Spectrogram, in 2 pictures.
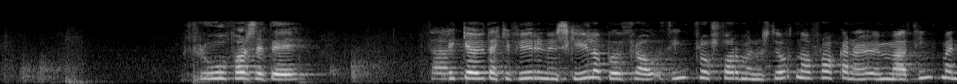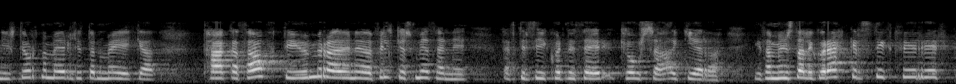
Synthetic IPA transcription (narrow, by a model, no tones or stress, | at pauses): fɾufɔr̥sɛt̪ɪ | θaðlɪcːaʏt̪ɛhcɪfɪɾɪɾɛnscɪːlapuːðfɾawθiŋkflowksfɔɾmʏnːʏmst̪jowɾt̪naflɔhkanaʏmaðθiŋkmɛnːist̪jowɾt̪̚namejɾɪl̥ʏt̪anʏmejecːað | t̪ʰaːkaθawht̪iʏmɾajðɪnːɪaðfɪlcast̪mɛðθɛnːɪ | ɛft̪ɪɾ̥θikʰvɛɾt̪nɪθejɾcʰoːwsaːðcɛːɾa | iθamɪnst̪alɪːkʏɾɛhcɛr̥t̪st̪ɪxt̪fɪɾɪɾ̥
